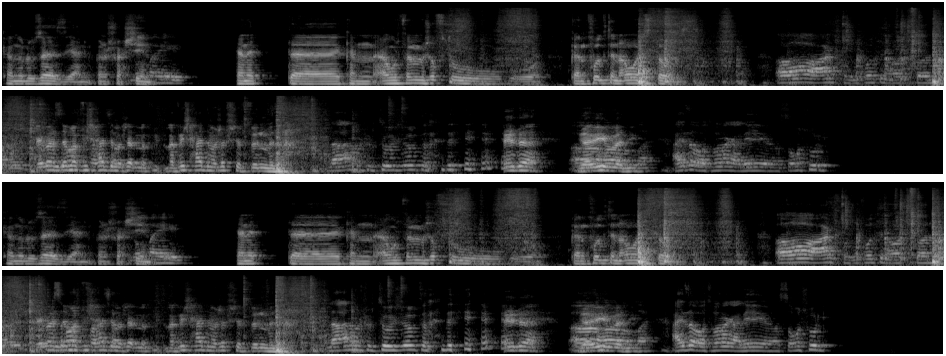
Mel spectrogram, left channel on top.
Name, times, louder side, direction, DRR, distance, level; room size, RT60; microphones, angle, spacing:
voice 1, 0.0-1.5 2.3-2.6 2.9-5.4 5.7-7.0 9.7-12.6 14.4-14.8 15.2-15.8, left 3 dB, 20° left, 0.3 m, -30 dB
voice 2, 1.3-1.8 7.6-9.6 10.1-10.6 12.7-14.7 15.1-17.7, right 4 dB, 60° right, 0.7 m, -34 dB
sound 1, 3.5-3.6 4.0-10.4 10.9-13.5, right 2 dB, 85° right, 1.2 m, -33 dB
3.6 x 2.2 x 3.8 m
head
